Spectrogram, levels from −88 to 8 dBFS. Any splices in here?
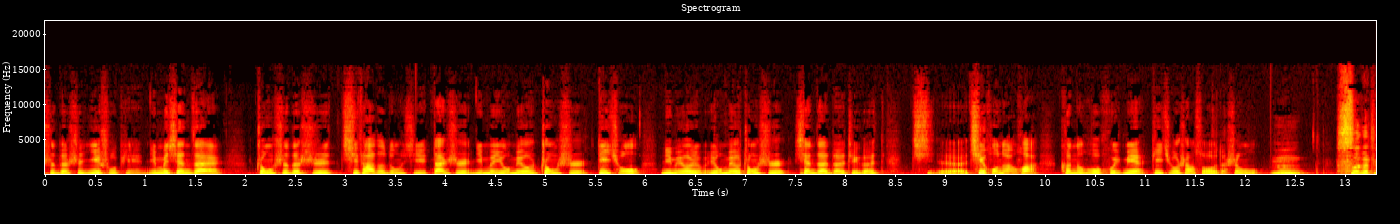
no; 0 cuts

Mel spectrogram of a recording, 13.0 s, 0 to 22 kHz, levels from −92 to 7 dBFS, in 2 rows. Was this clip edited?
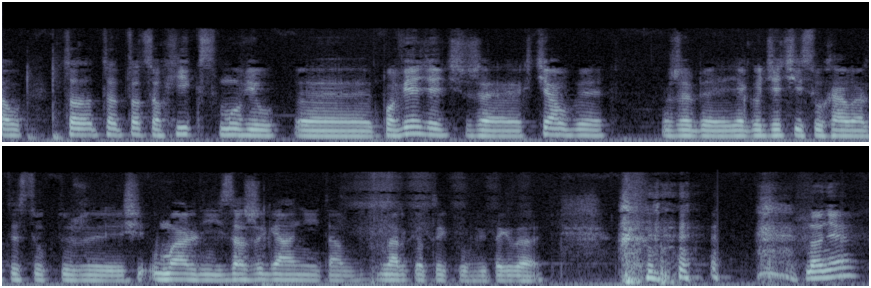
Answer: no; 0 cuts

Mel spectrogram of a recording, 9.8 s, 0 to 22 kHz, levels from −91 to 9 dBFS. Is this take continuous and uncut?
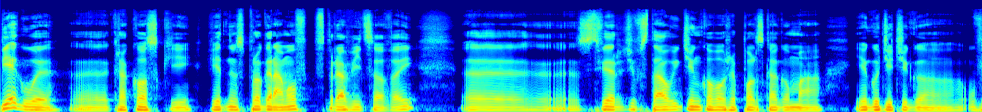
no; 3 cuts; at 2.0 s, 3.3 s, 6.8 s

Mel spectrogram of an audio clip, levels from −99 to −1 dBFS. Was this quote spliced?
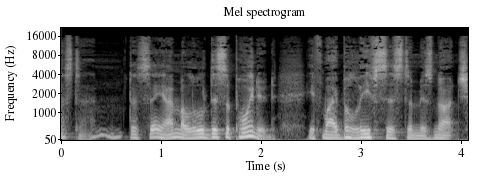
no; 0 cuts

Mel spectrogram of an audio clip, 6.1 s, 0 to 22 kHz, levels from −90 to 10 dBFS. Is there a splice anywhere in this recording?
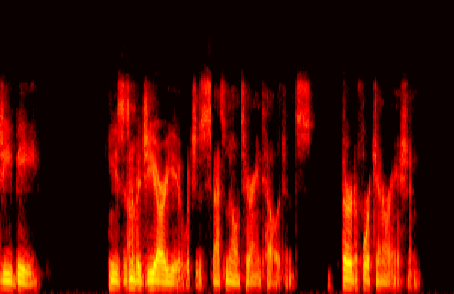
yes; 3 cuts; at 1.7 s, 2.8 s, 4.5 s

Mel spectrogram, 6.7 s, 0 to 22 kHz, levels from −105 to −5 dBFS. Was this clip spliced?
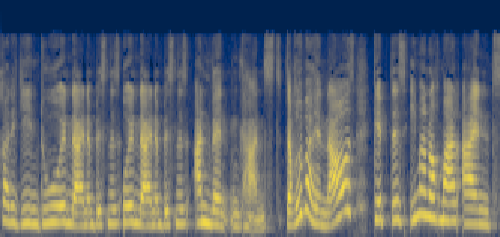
yes; 1 cut; at 1.6 s

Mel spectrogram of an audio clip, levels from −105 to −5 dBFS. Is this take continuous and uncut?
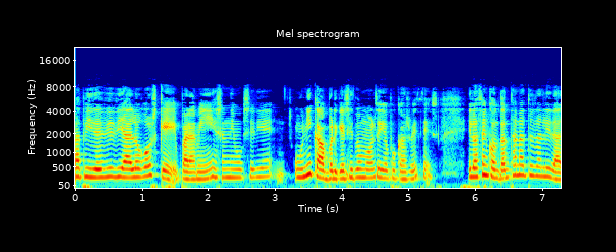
no; 4 cuts; at 2.2 s, 2.5 s, 4.2 s, 4.5 s

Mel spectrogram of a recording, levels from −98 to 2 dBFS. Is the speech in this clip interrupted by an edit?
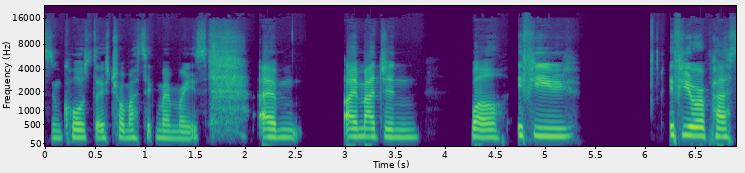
no; 0 cuts

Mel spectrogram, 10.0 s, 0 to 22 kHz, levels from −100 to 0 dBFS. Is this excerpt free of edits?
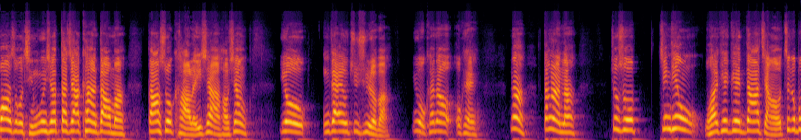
no; 1 cut; at 6.3 s

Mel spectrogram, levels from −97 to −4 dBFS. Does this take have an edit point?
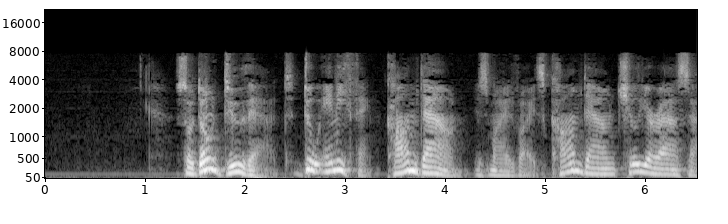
yes; 2 cuts; at 2.6 s, 3.3 s

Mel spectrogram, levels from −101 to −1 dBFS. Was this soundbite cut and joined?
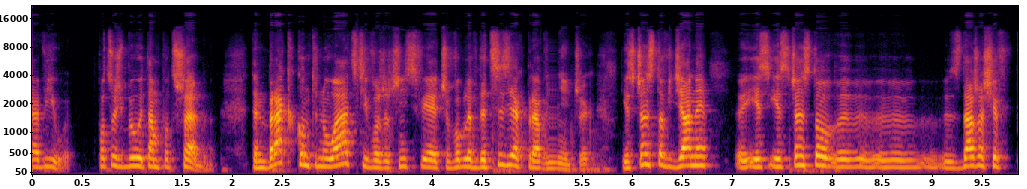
no; 0 cuts

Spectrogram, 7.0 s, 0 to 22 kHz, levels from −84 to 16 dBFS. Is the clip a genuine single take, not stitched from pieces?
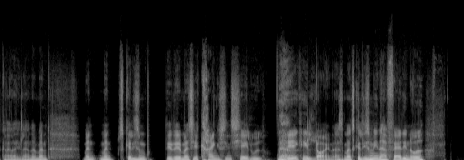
yes; 0 cuts

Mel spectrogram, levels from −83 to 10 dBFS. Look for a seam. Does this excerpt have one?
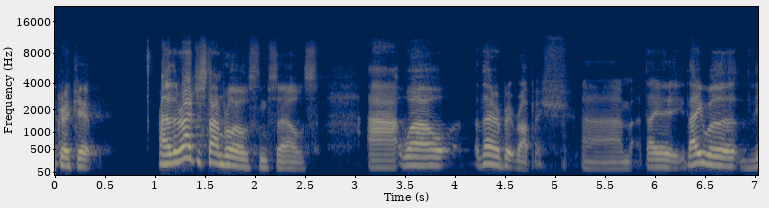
no; 0 cuts

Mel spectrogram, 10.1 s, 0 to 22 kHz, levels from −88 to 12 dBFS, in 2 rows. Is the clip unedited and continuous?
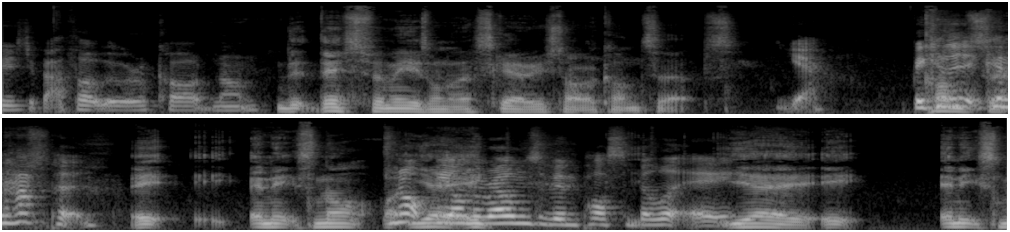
no; 2 cuts; at 1.3 s, 6.9 s

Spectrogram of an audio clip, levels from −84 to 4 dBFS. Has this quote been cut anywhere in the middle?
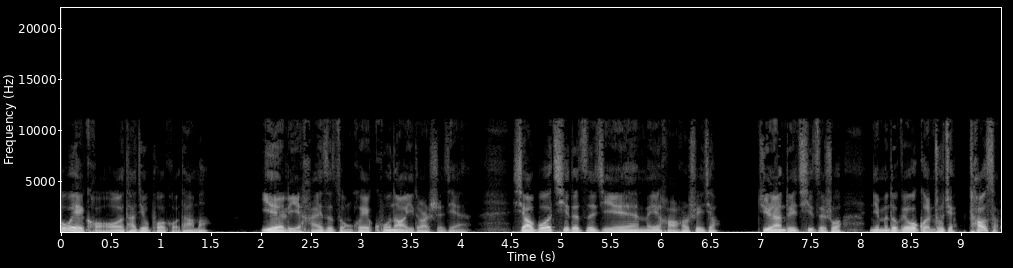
no; 0 cuts

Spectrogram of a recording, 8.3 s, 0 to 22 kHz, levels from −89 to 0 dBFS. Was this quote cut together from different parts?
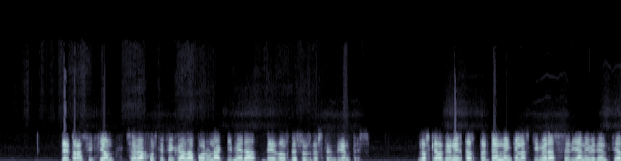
yes; 1 cut; at 1.6 s

